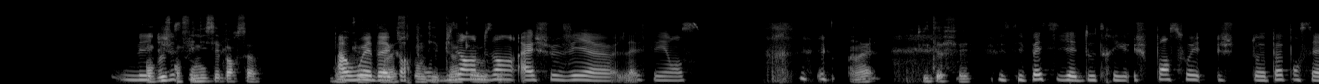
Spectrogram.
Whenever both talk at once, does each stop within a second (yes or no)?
no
